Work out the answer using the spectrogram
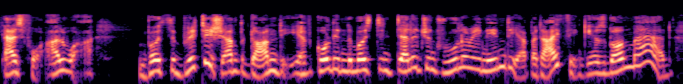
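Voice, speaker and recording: A woman reading aloud voices a theatrical high-society lady who gushes and calls everyone darling. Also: lively intonation, a little fast, slightly rough, dry recording. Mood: gushing gossip.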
